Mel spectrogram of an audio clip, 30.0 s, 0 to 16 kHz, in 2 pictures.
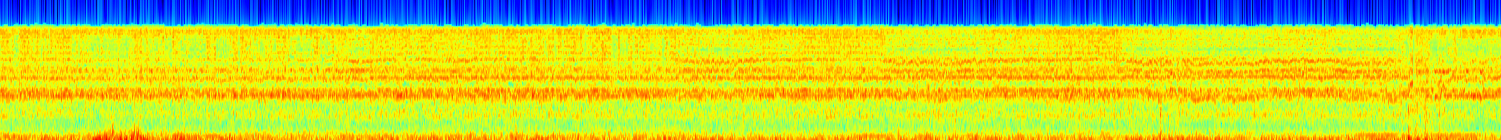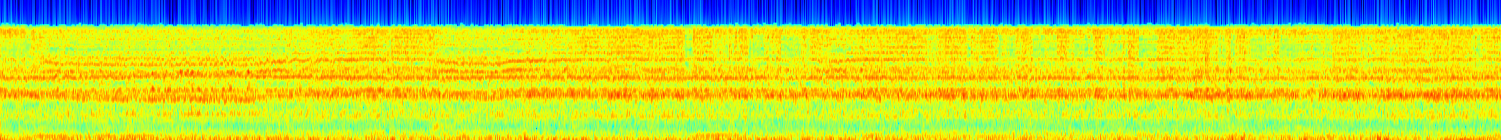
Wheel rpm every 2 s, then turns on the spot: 170, 160, 170, 170, 170, 170, 160, 160, 160, 170, 170, 170, 170, 170, 160.
none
